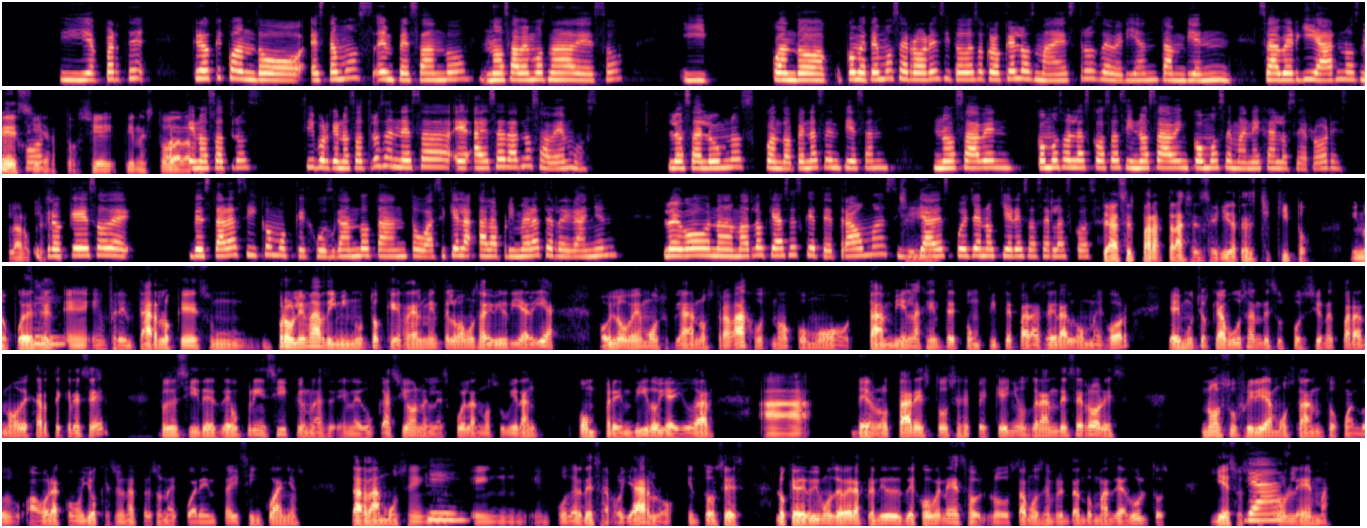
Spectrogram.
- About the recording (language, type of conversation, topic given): Spanish, unstructured, ¿Alguna vez has sentido que la escuela te hizo sentir menos por tus errores?
- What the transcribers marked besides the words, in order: none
